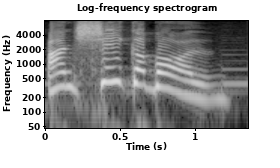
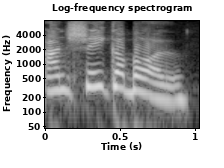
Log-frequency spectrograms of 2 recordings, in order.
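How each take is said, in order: First: The word is said loudly with strong energy. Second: The word is said at normal, plain energy. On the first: "one more time with power" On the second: "Can you say that with me?"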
